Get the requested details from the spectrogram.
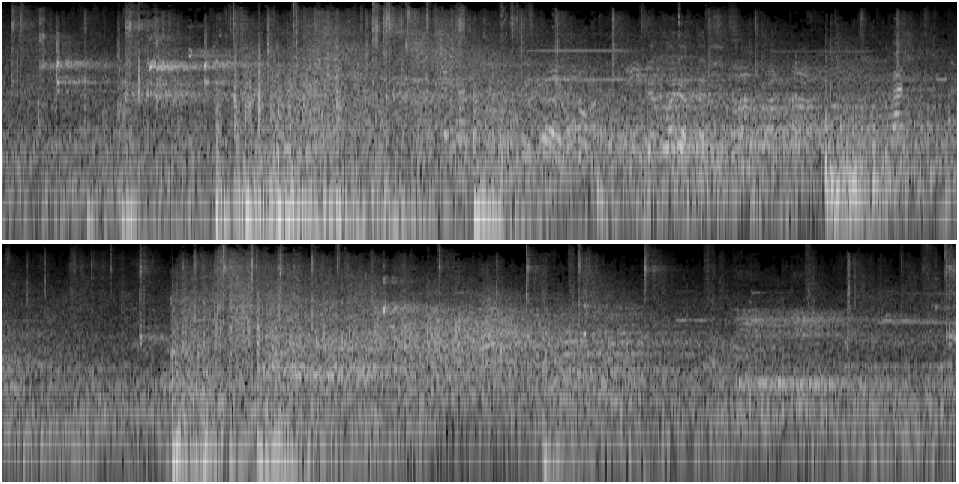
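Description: Blades clash and click.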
